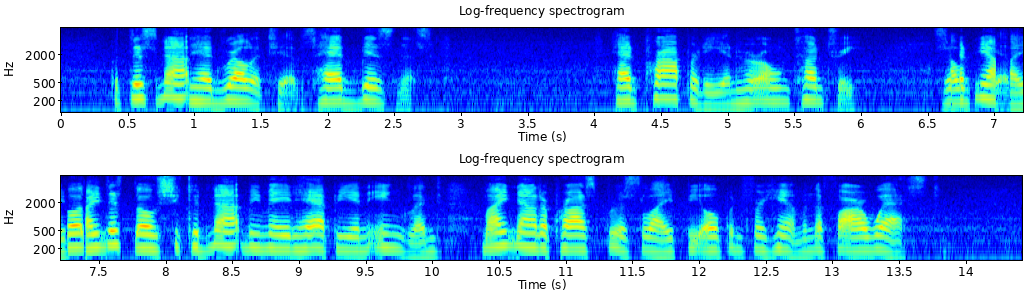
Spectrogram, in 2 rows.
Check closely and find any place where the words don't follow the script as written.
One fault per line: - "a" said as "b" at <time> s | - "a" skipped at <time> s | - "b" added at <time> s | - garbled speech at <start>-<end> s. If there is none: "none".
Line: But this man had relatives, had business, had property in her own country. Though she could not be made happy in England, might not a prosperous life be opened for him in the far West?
- "man" said as "not" at 0.7 s
- garbled speech at 6.5-7.7 s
